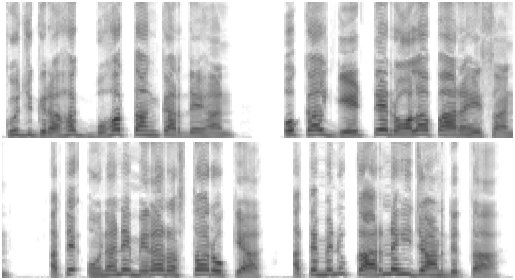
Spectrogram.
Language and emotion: Punjabi, angry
